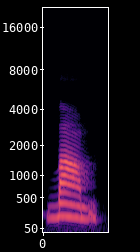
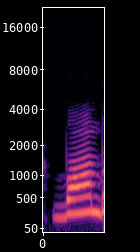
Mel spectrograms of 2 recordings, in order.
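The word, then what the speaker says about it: bomb: Number 18 पे जाएंगे तो शब्द के अंत में MB का कॉम्बिनेशन रहता है तो B इसमें साइलेंट रहेगा। जैसे ये देखिए MB, MB, MB, यहाँ पर भी MB। लास्ट में इस B को आपको साइलेंट रखना है, इस B को नहीं पढ़ना है। बॉम, कॉम, टॉम, डम, लैम्ब, इस तरीके से पढ़ना है। बॉम्ब, कॉम्ब, टॉम्ब, dumb, lamb, इस तरीके से नहीं पढ़ना।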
